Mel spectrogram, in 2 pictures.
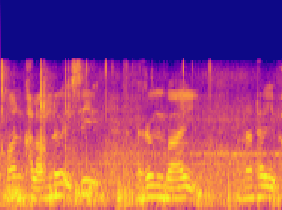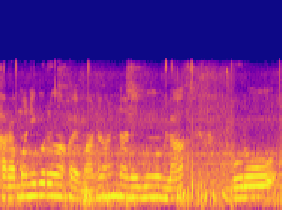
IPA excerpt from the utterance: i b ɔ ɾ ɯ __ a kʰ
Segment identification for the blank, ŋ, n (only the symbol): ŋ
